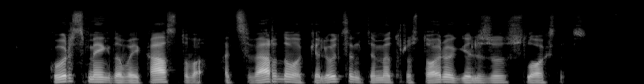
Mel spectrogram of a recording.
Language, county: Lithuanian, Klaipėda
